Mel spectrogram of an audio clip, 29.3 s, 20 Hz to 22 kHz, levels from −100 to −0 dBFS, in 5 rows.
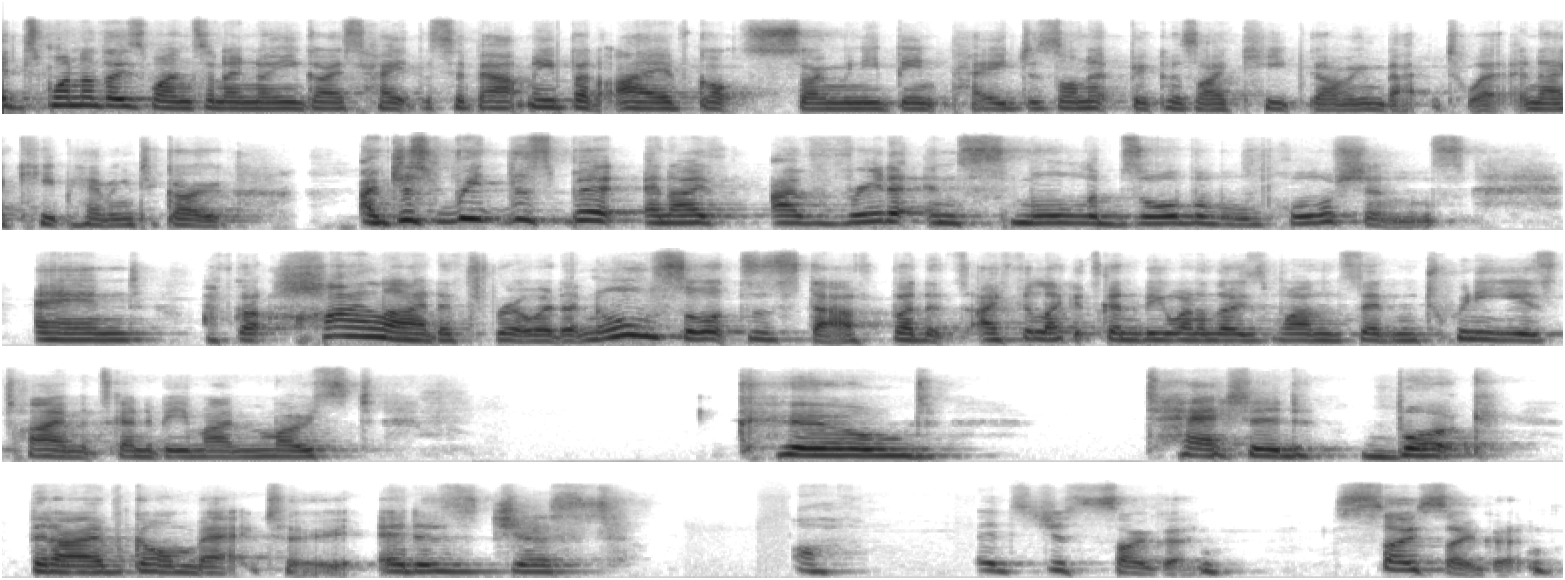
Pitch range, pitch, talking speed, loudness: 180-220 Hz, 195 Hz, 215 wpm, -27 LUFS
